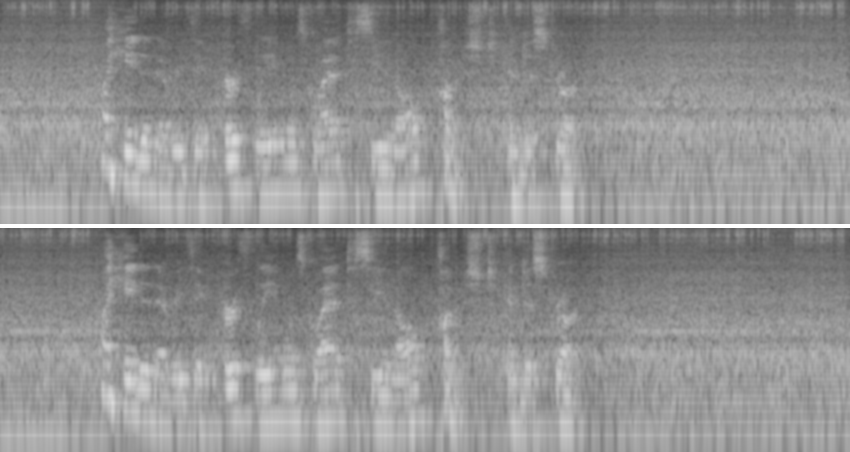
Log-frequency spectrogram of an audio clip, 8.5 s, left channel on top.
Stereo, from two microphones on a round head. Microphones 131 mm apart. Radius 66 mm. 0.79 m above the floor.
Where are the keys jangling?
I don't hear keys jangling.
